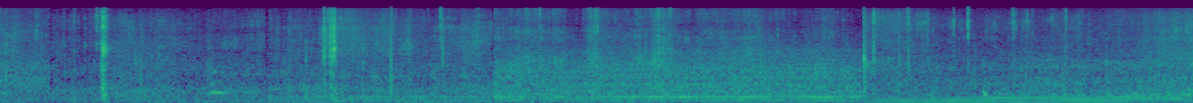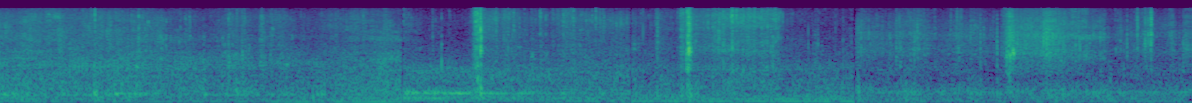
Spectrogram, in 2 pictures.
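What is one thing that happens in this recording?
Garden shears snip through flower stems.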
